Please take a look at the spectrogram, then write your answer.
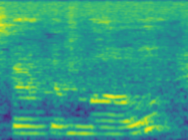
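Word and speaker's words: bergamot: look at buo first it's spelled burgot but the correct say saying is Burg Mo it's from Italy um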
